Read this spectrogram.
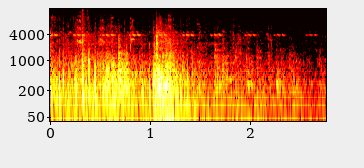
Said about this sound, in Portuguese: Fechou a janela dos dois lados, deu uma leve batida na parede e o cavalo partiu a galope.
